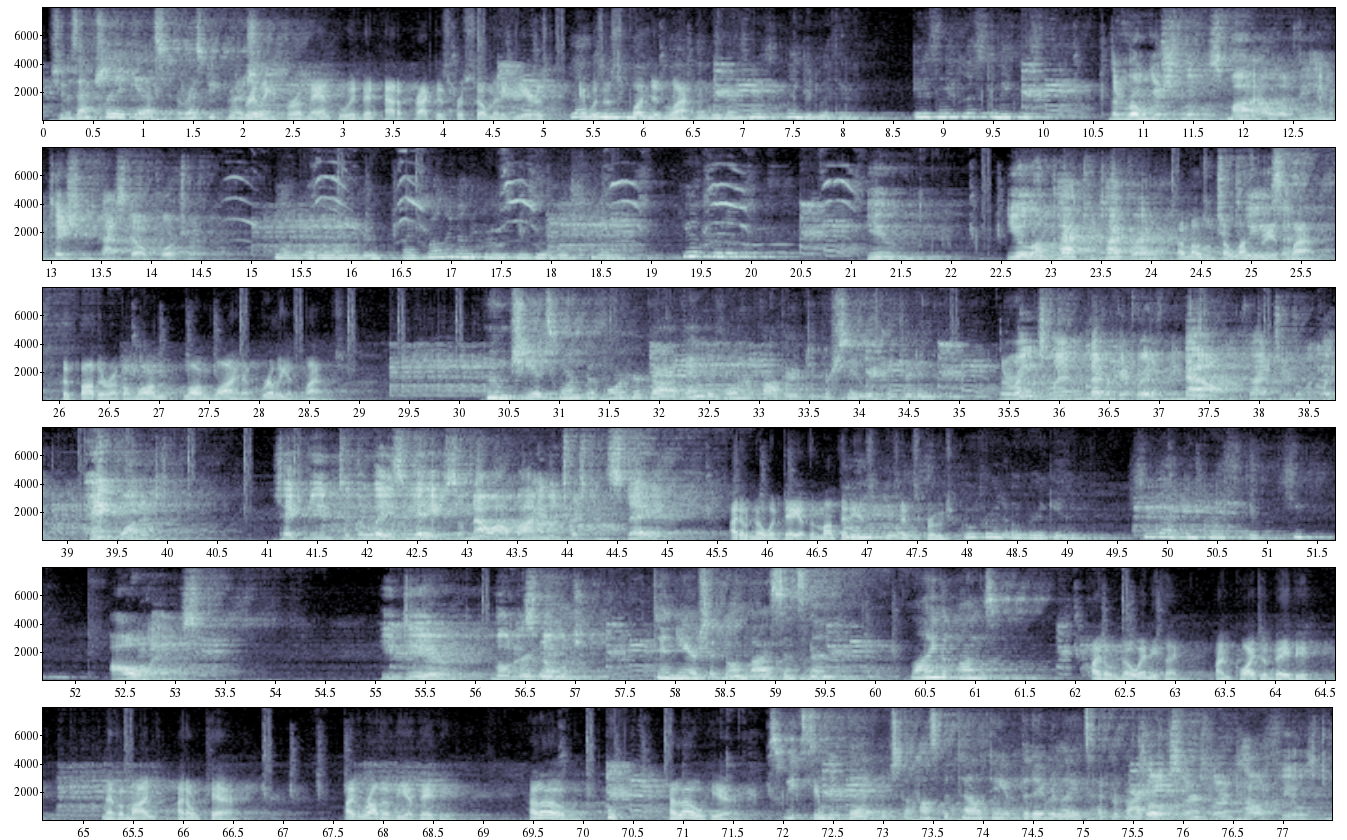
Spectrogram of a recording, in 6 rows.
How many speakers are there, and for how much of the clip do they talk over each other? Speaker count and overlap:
4, about 8%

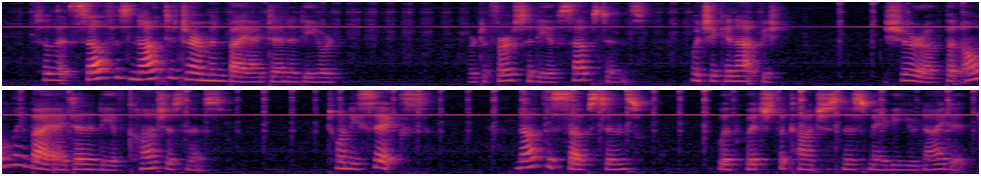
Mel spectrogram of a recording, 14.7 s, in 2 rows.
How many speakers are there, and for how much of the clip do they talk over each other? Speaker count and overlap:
1, no overlap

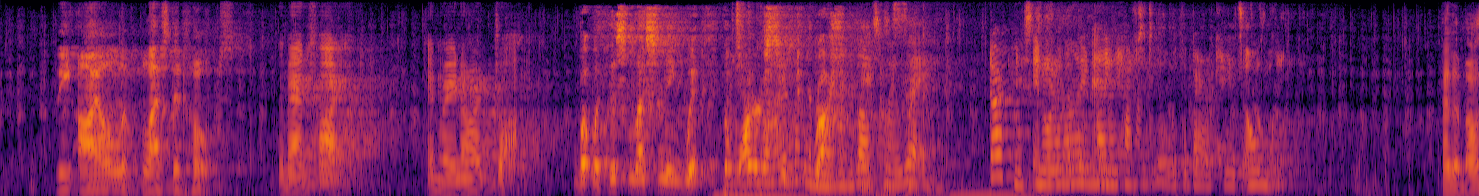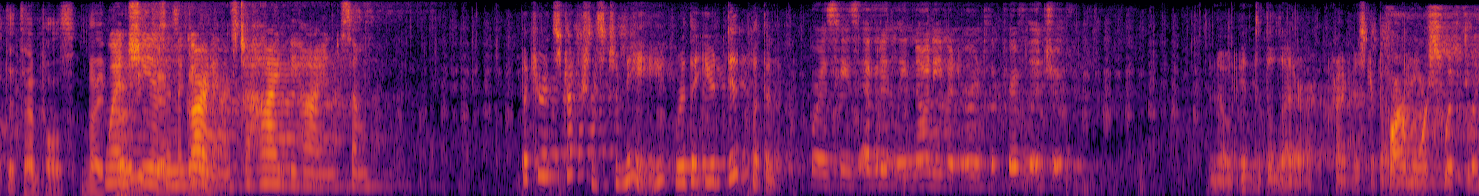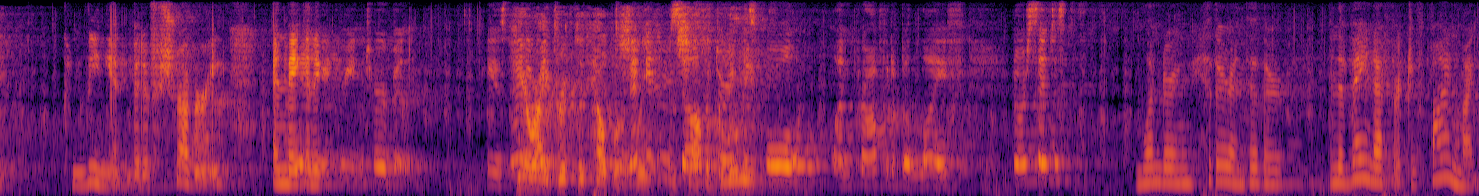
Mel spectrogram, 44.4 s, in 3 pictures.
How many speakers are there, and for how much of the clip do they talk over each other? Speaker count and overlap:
10, about 17%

